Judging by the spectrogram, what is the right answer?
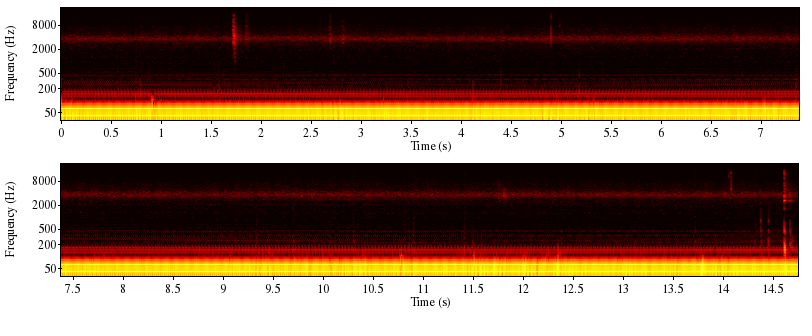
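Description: Steady low electrical hum, with fainter steady overtones above it, and a faint click about two seconds in and another near the end.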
